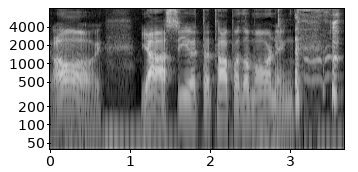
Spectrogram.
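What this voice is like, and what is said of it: Put-on Irish accent. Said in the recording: “she has like an Irish accent too”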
